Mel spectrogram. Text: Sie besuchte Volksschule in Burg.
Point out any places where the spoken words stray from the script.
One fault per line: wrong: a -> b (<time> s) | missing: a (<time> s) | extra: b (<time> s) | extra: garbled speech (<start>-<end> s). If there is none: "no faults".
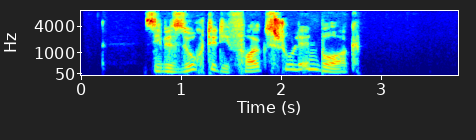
extra: die (1.3 s)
